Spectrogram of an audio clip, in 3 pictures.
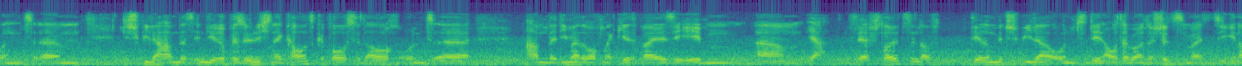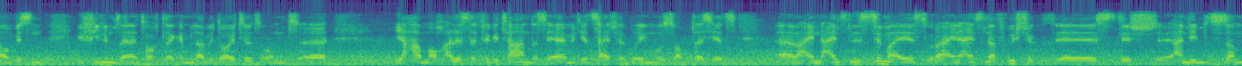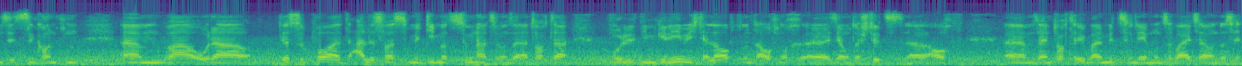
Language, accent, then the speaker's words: German; Essen, North Rhine-Westphalia, Germany; also born or lived in Ukraine; ich bin gebürtiger Ukrainer und bin in Essen aufgewachsen, fast mein gesamtes Leben lang.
